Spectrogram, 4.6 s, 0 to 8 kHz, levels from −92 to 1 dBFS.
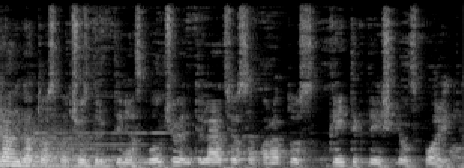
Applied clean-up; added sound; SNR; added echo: classical method WPE with log-MMSE.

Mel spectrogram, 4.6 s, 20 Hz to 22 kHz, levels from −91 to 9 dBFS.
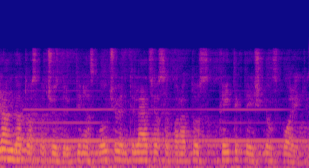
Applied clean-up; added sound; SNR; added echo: none; Wind instrument, woodwind instrument; 13 dB; reverberation time 2.0 s.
